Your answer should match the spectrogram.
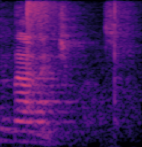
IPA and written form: ˈmænɪʤmənt (management)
